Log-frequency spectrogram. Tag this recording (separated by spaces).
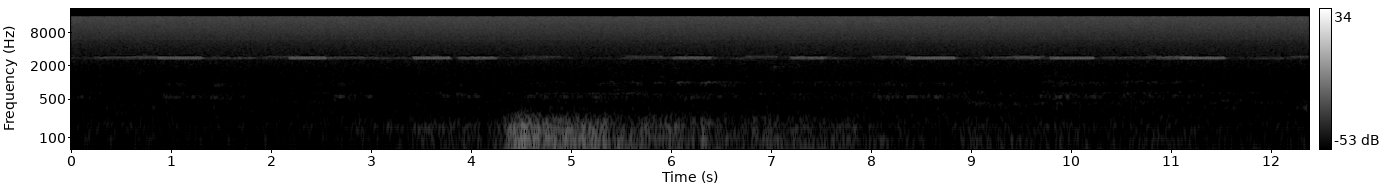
thunder deep distant strike suburb thunderstorm weather lightning bass ambient rolling-thunder rain field-recording nature rolling rumbling rumble thunder-storm storm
